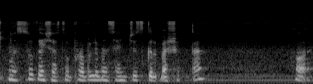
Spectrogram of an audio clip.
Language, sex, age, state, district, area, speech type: Goan Konkani, female, 18-30, Goa, Ponda, rural, spontaneous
